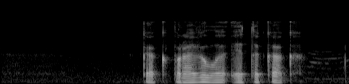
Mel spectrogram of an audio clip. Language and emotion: Russian, neutral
